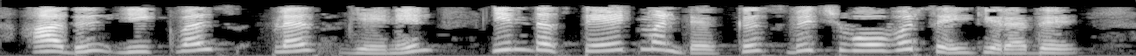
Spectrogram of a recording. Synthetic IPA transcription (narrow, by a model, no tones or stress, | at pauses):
ɐðɯɪkʋɐls | plɐsɛnɪl | ɪnd̪ɐsʈeːʈmɛɳɖɪkːɯsʋɪt͡ʃːoːʋɐɾsɛjɣɪrɐðɯ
